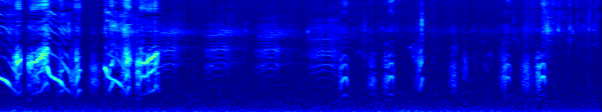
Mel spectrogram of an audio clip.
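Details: Grey-crowned babblers from a small group coming to a purpose-built pond: two loud bursts of harsh, slurred, overlapping calls in the first second and a half, then softer scattered chatter and faint notes fading away.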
